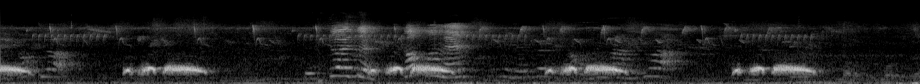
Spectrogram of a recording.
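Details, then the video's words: Spotted dove kept for breeding in Ba Vì, Hanoi, Vietnam, cooing as a sign of readiness to pair: four low rolling coo phrases about two seconds apart, mixed with a human voice and busy high chirps of other birds. "Dấu hiệu để ghép chim cu gáy"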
